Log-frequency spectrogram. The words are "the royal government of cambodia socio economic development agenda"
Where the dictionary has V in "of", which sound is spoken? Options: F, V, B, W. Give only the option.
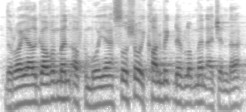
F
